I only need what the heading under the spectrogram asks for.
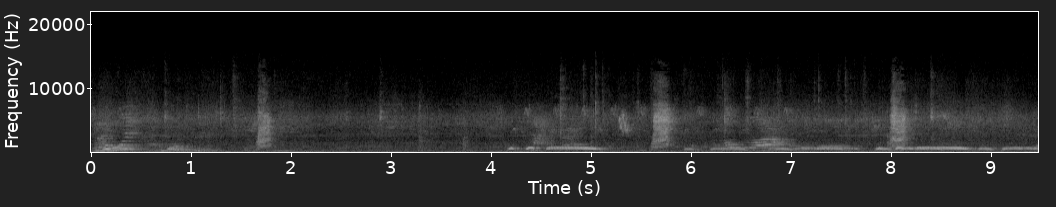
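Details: Spotted dove from a dove-keeping garden in Ba Vi, northern Vietnam, giving low hollow coos in short runs, mixed with sharp high chirps from other small birds and faint background hum.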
